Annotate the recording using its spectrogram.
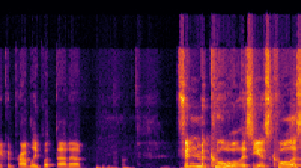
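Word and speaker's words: Fionn mac Cumhaill: like spelled theon mchugh but it's pr it's pronounced finn mccool kratos vs thor we're gonna see that soon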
